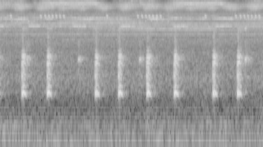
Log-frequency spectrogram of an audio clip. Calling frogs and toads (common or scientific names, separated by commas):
blacksmith tree frog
